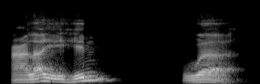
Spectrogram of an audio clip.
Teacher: mim sukun bertemu dengan huruf wau. Bacaan izhar syafawi dibaca jelas.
